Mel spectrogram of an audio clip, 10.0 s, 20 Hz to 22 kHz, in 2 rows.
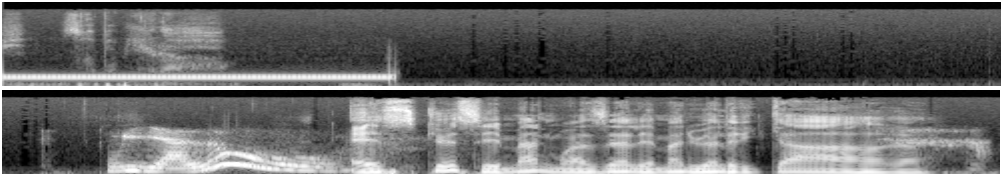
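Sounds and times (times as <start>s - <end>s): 
telephone ringing with an electronic tone: 0.0s - 2.0s
speech: 5.5s - 9.7s.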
